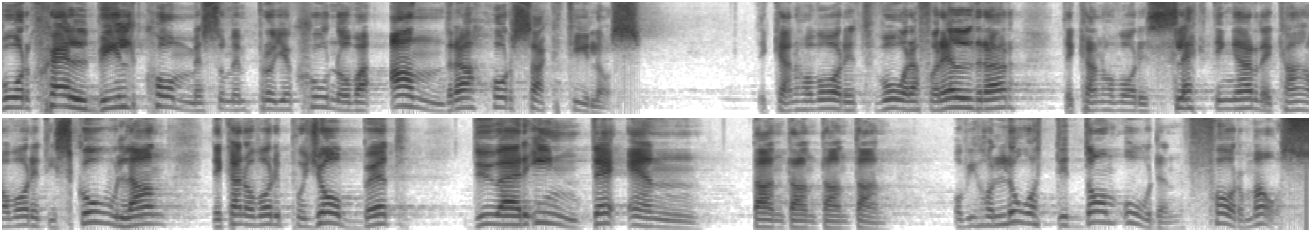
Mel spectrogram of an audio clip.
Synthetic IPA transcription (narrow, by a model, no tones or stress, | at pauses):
voːɾɧɛlbɪld̪kʰɔmːəʂɔmɛnpʰɾʊjɛkɧuːnavaand̪ɾahaɾsakt̪ʰːɪlɔ̰s | d̪̥ɛkʰanɦɑːvɑːɾɪt̪voːɾafœɾɛld̪ɾaɾ | d̪̥ɛkʰanhɑːvɑːɾɪt̪slɛkt̪ɪŋaɾd̪ɛkʰanhɑːvɑːɾɪt̪ɪskuːland̪̥ɛkʰanhɑːvɑːɾɪt̪̚pʰɔjɔbːət̪ | d̪ɵæɾɪnt̪əʔɛn | t̪ant̪ant̪ʰant̪a̰nː | ɔvɪɦaɭoːt̪ɪt̪̚d̪ɔmuːɖənfɔɾmaɔ̰s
